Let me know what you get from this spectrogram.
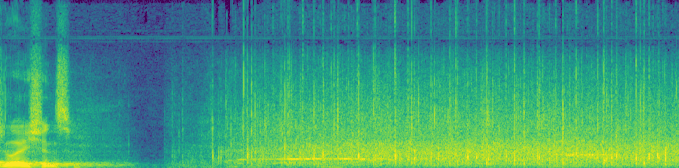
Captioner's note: applause and cheering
